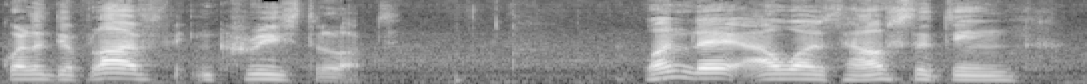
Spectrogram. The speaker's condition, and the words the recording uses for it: Cerebral palsy. So when my mouth gets tired of speaking, there is some words that I can't pronounce.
